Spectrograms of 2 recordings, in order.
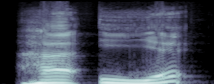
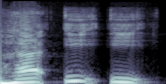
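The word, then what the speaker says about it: هِيَ: Secara vokal, apakah hi, ha-i-ye karena ya-nya kita anggap adalah ya konsonan, atau ha-i-i karena kita anggap ya-nya berubah menjadi mad. Maka dalam bahasa Arab ini dibaca ha-i-i, hi panjang, bukan hi-i, bukan ya.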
